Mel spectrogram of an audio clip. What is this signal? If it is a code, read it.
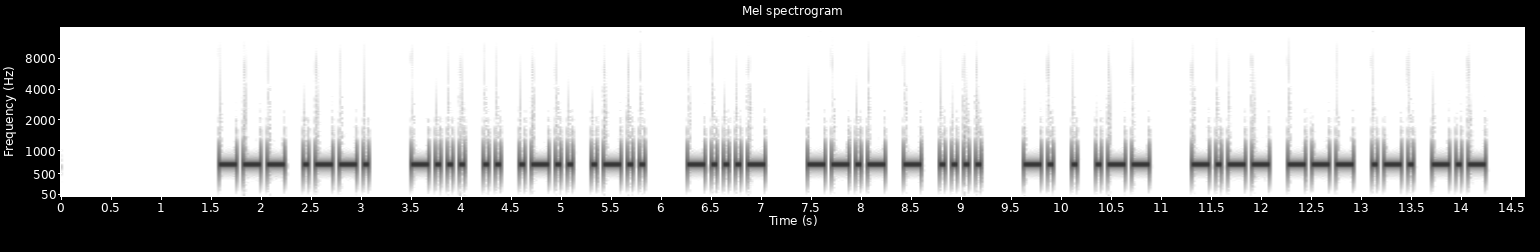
Morse code, heard as a keyed tone, about 20 wpm, 700 Hz. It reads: OP BILL <BT> QTH NEW YORK
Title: Speed-Racing Common QSO Phrases - 17wpm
